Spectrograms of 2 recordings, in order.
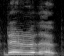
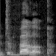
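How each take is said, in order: First: The word is slurred with unclear consonants. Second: The word is crisply enunciated with clear consonants. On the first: The speaker calls it wrong. "It was always develop" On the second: The speaker calls it right. "It was never develop"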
